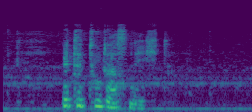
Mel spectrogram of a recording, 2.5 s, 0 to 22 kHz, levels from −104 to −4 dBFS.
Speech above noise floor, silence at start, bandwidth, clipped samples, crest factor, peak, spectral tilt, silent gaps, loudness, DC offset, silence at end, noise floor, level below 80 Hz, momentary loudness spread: 29 dB; 0.6 s; 8.8 kHz; under 0.1%; 20 dB; -24 dBFS; -6 dB/octave; none; -39 LUFS; under 0.1%; 0.95 s; -68 dBFS; -76 dBFS; 17 LU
